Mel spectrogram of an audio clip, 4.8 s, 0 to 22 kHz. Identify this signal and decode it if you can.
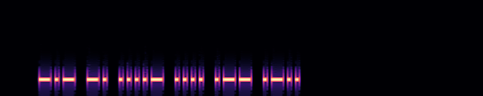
Morse code, heard as a keyed tone, about 30 wpm, 700 Hz. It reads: KN4HWL
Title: USA Call Signs - 6 Characters - Repeated 3x - 30wpm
